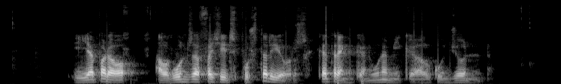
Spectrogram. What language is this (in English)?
Catalan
